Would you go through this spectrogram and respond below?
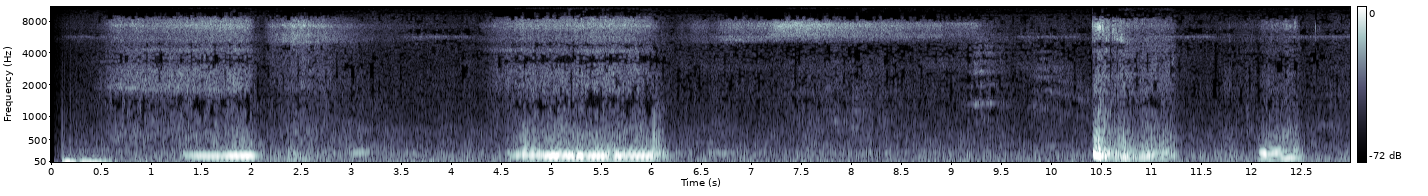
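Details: Bangladeshi dog sleeping like a human and snoring: repeated low, rumbling snores, each one to two seconds long, with quiet breaths between.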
